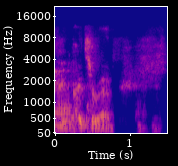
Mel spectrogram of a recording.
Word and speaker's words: Nitzer Ebb: There was always a question: is it Nitzer Ebb or Nitzer Ebb? It's like obviously Nitzer Ebb.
